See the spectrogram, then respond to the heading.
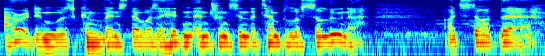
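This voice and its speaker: An actor playing a grave, wise, courteous middle-aged druid in a fantasy game, speaking in a measured, formal way. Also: male voice, lowish voice, a bit bright, soft background music, close to an everyday voice. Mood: grave, resolute. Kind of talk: scripted fantasy game dialogue.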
